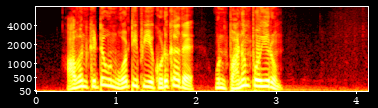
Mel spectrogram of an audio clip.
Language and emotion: Tamil, fearful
